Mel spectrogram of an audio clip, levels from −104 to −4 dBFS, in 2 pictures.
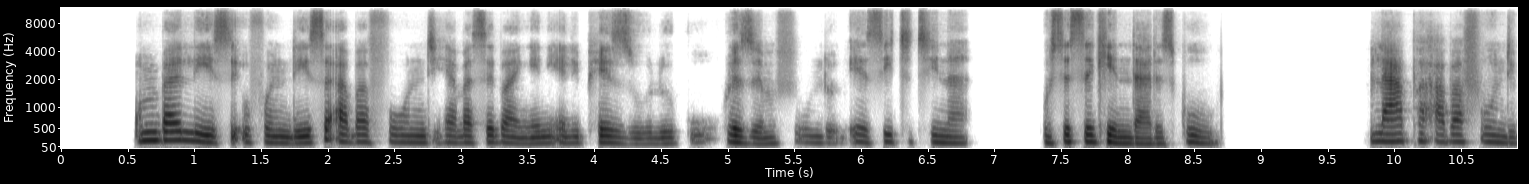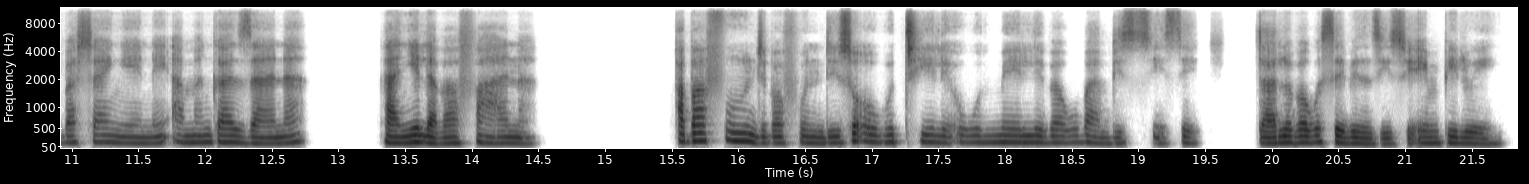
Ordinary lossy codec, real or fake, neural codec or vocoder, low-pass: Opus, 64 kbps; fake; codec, 24 kHz, 0.5 kbps, DualCodec; 10.8 kHz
